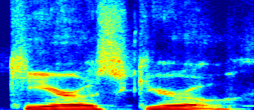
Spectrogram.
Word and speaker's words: chiaroscuro: His bio says he is a chiaroscuro. Not right? No. You say it. How do you say it? It's chiaroscuro.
